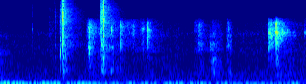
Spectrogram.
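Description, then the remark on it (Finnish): A Holga toy film camera's shutter clicks twice in quick succession, crisp, followed by softer plasticky mechanical clicks and rattles; the camera needs no separate cocking. No one speaks. “Tuommoinen niin klik-klik. Mm. Tämä on kamera, joka ei, jota ei tarvitse niin kuin erikseen virittää.”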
